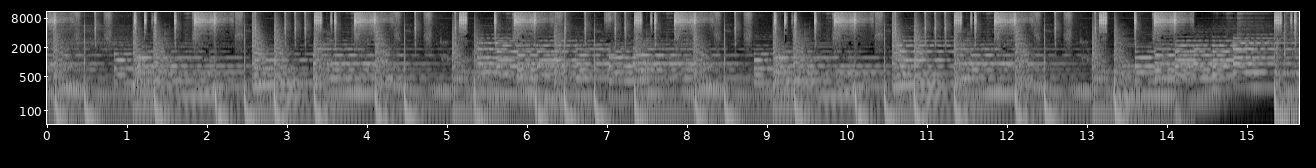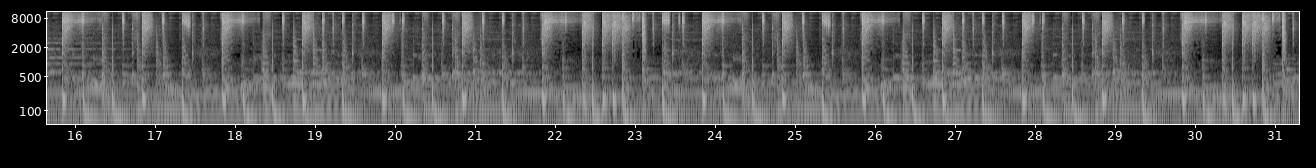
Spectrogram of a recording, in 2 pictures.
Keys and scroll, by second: 0.0 shift+Left, 0.7 Right, 3.8 2, 7.7 ctrl+c, 8.3 ctrl+v, 11.3-12.5 typing, 14.1 ctrl+v, 19.3-23.0 typing, 27.1-28.1 typing.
